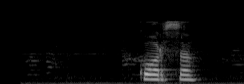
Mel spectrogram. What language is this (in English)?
Russian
